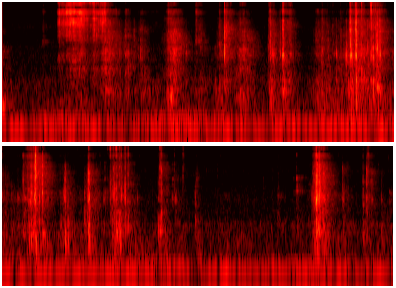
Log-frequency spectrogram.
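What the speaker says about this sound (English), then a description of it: "The crunch though is not that great again, which is odd." Someone chews ranch-flavored Cheetos fries, Cheeto snacks shaped like French fries, with a run of faint, close crisp crunches and bites at an irregular pace.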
